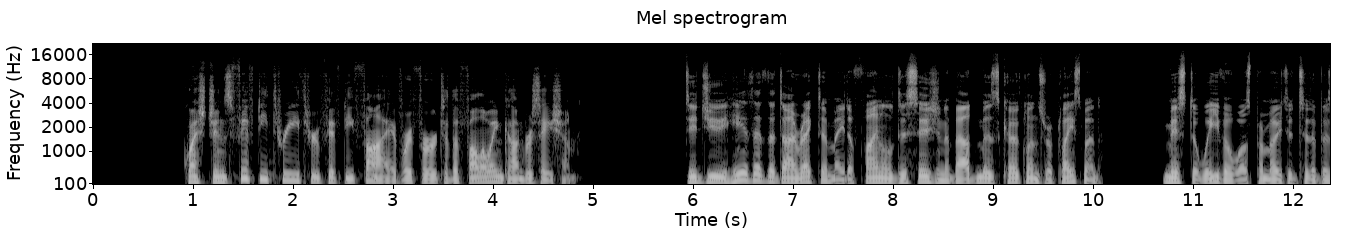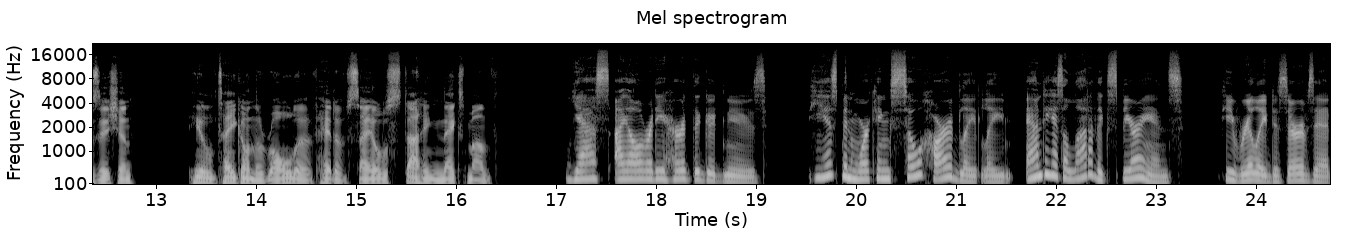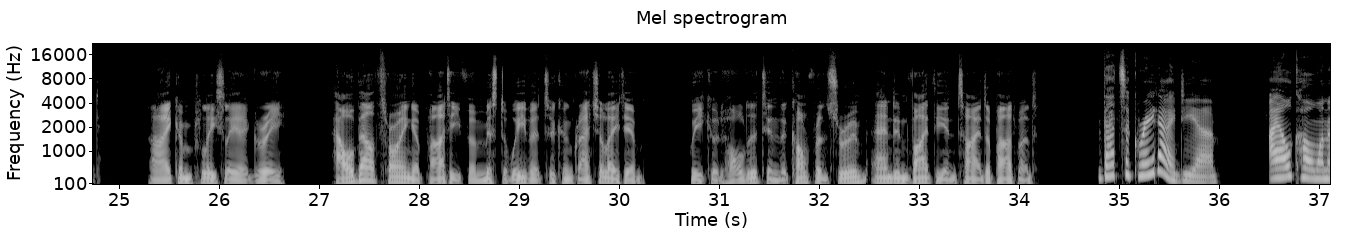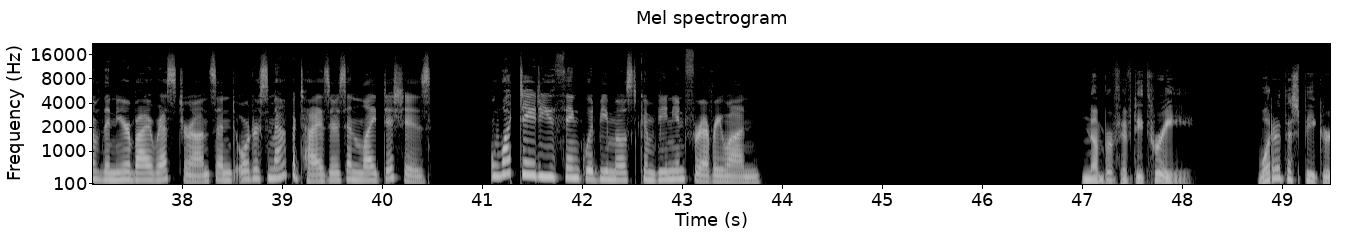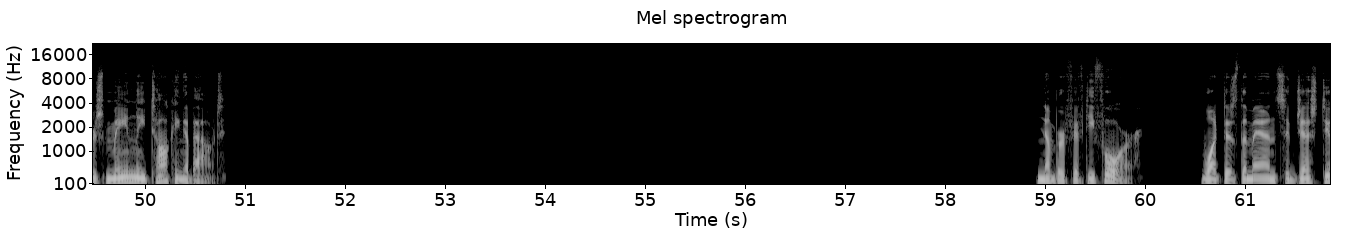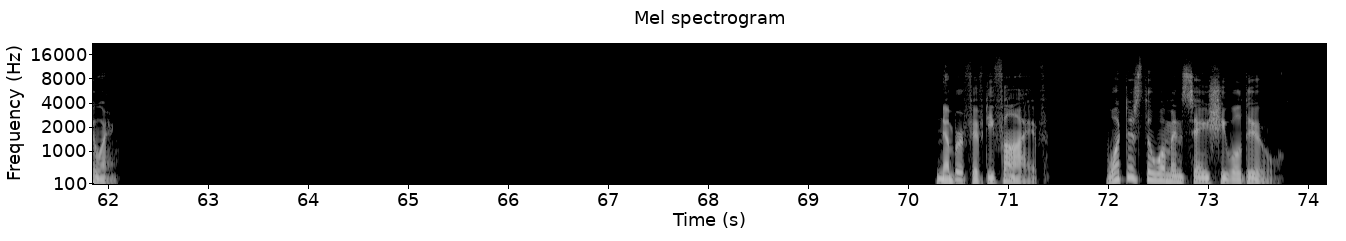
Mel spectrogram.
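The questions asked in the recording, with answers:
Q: What are the speakers mainly talking about?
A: Mr. Weaver's promotion

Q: What does the man suggest doing?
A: Throwing a party for Mr. Weaver

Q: What does the woman say she will do?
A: Order food from a nearby restaurant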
